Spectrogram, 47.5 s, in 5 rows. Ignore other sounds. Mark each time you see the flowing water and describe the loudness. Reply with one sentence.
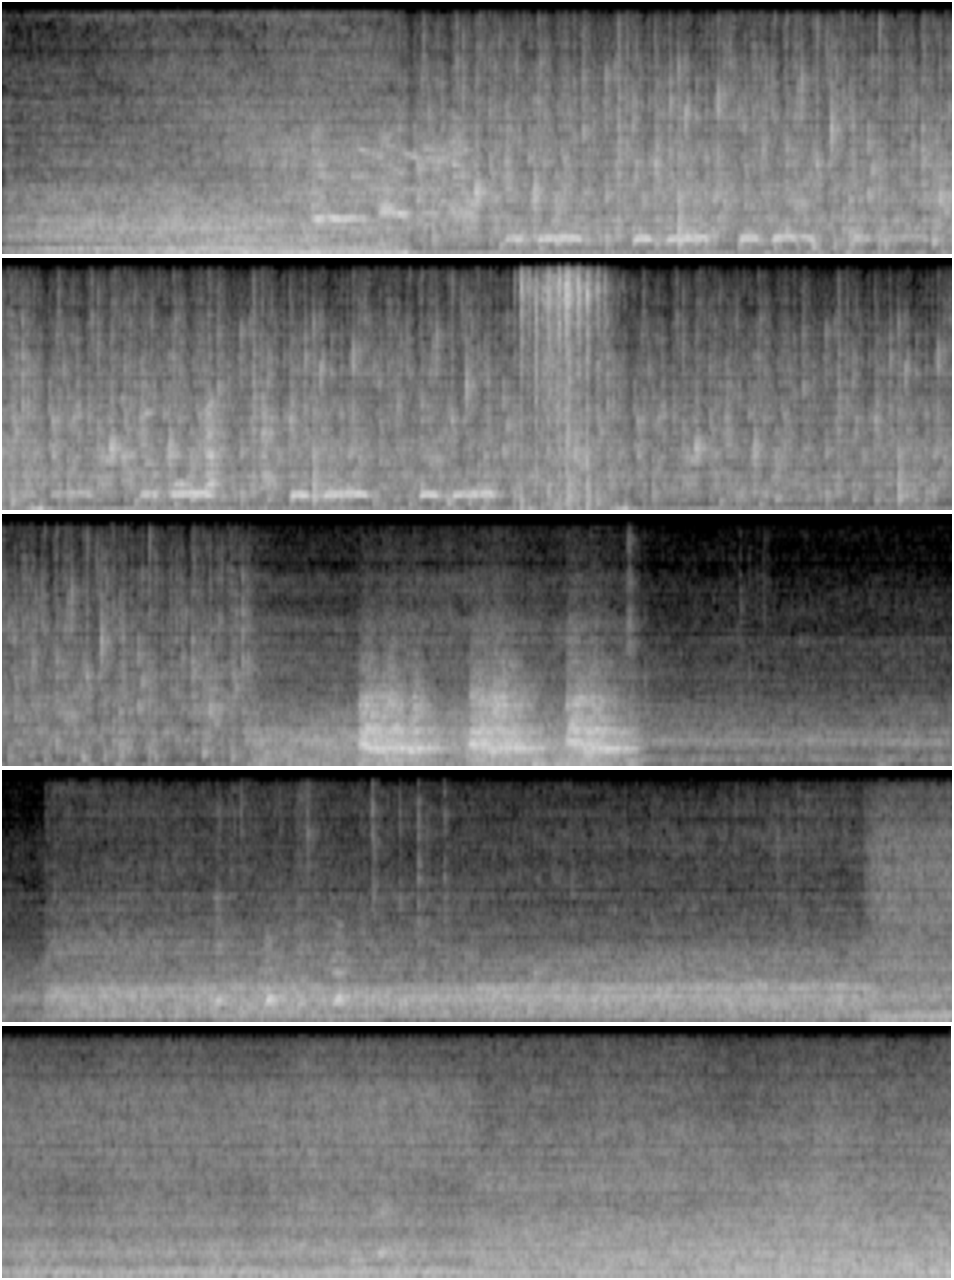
You can hear the flowing water from 0.0 to 47.4 s, getting quieter then louder.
